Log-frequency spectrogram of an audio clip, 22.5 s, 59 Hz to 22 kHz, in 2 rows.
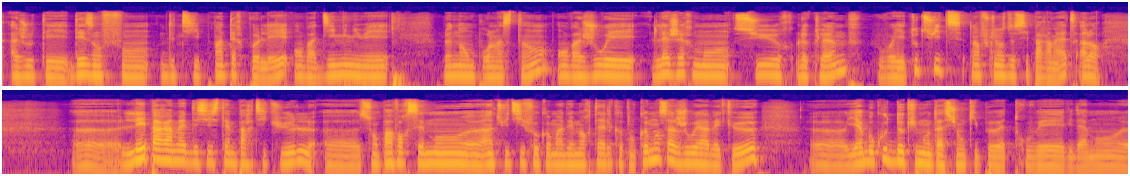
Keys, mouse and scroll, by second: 0.3 click, 0.7 scroll down 1, 1.5 click, 3.8-4.4 scroll down 2, 6.3 click.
